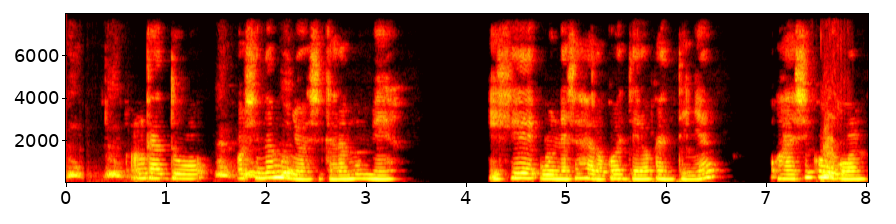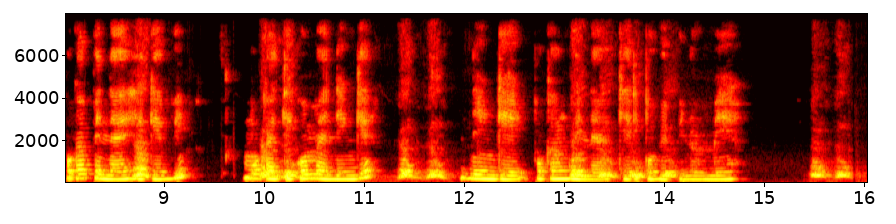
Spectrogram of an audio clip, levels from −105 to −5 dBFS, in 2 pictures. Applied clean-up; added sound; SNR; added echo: none; Bark; 9 dB; reverberation time 0.2 s.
